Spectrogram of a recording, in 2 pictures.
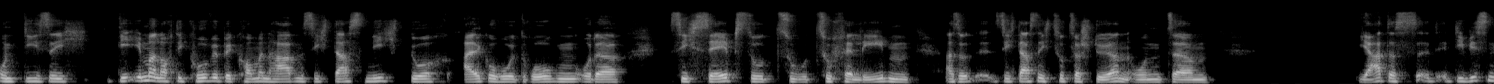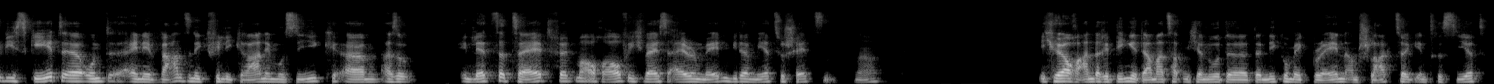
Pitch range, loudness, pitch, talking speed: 120-140 Hz, -25 LUFS, 130 Hz, 155 wpm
